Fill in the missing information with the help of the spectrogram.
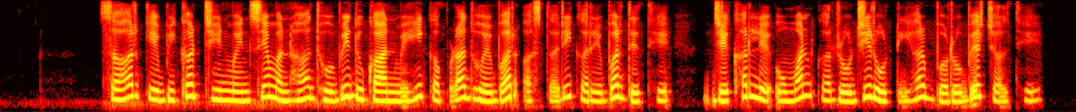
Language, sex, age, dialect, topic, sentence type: Chhattisgarhi, female, 18-24, Northern/Bhandar, banking, statement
